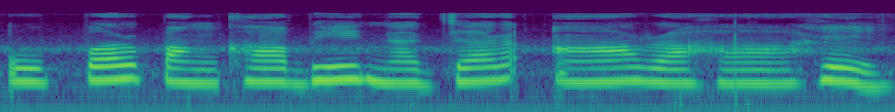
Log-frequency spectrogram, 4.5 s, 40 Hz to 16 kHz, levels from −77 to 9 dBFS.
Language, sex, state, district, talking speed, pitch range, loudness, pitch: Hindi, female, Rajasthan, Jaipur, 95 wpm, 200-225 Hz, -16 LUFS, 210 Hz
